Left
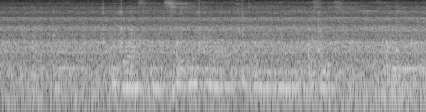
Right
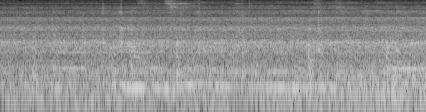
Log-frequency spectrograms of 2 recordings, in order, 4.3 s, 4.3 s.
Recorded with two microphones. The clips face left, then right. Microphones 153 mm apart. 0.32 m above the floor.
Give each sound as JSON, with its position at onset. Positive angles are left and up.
{"t": 1.1, "sound": "a woman speaking", "side_deg": 80, "distance_m": 9.0}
